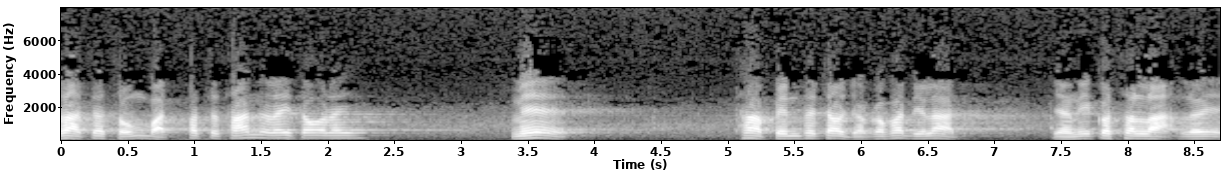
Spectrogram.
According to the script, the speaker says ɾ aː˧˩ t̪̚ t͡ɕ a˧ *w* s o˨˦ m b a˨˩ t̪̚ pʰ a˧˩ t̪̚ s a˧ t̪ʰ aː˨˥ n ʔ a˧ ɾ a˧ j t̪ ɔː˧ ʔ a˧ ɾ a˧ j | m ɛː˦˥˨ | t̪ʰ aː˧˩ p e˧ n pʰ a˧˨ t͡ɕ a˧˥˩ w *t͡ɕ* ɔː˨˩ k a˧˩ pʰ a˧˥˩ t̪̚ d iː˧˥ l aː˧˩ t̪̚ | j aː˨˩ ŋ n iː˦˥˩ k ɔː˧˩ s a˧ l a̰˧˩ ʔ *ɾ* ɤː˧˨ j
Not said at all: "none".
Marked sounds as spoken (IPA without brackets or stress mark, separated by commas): none, t͡ɕ, l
